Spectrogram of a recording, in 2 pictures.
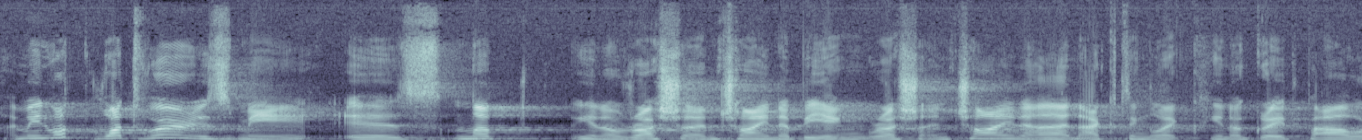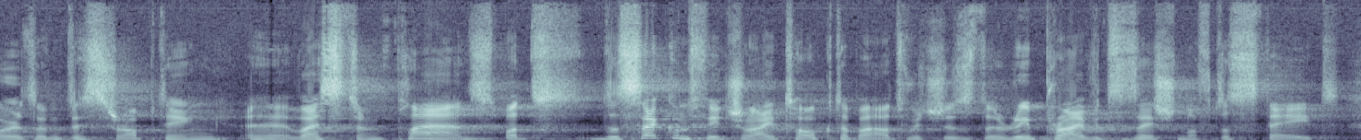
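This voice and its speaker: In an echoey lecture hall, a middle-aged woman lecturer answers audience questions off the cuff, thoughtful and full of fillers and restarts. Her voice is lowish, bright and forceful, delivered at normal speed.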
